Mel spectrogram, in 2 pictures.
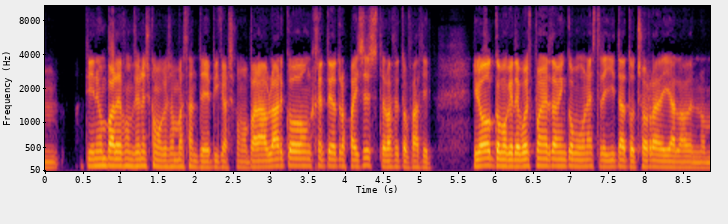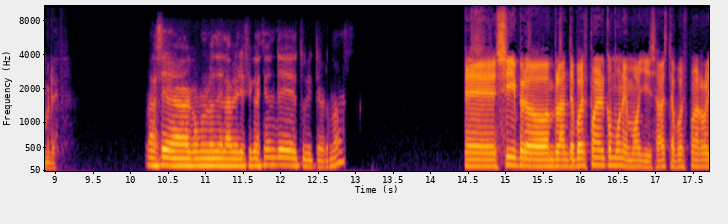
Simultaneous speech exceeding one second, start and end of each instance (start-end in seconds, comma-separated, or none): none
